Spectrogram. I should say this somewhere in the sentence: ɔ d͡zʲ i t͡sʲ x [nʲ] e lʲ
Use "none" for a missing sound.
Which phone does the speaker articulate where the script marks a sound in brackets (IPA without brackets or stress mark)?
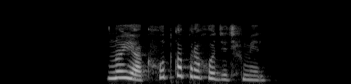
mʲ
